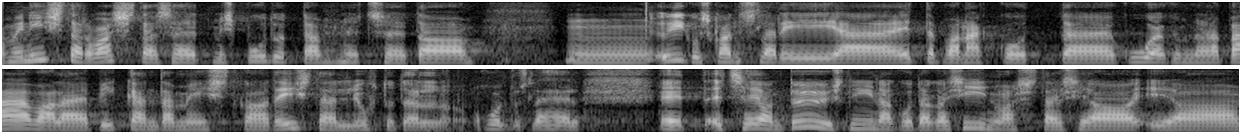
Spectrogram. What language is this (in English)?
Estonian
